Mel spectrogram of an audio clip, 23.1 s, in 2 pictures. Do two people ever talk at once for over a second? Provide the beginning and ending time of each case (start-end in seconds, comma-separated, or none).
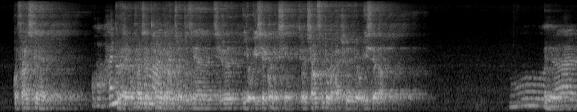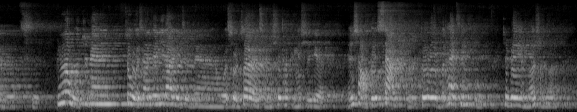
2.3-3.8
